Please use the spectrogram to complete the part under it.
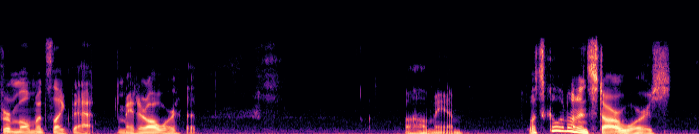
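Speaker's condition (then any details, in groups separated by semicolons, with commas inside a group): No condition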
